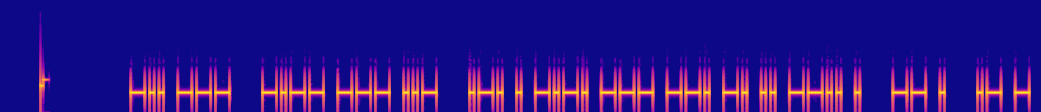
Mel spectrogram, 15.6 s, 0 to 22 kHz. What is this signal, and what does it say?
Morse code, heard as a keyed tone, about 17 wpm, 700 Hz. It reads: DO YOU RECOGNIZE ME AT
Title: Sentences from Top 1400 Words 17wpm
